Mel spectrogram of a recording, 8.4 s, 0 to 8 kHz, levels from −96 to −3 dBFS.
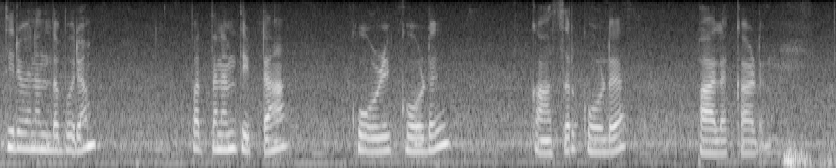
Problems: constant background noise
